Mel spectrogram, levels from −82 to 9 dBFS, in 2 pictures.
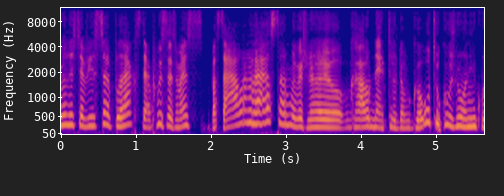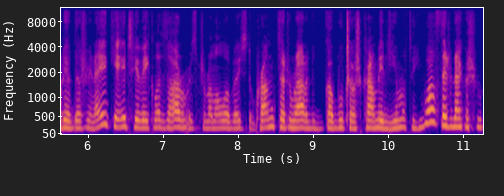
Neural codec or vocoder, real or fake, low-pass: codec, 16 kHz in and 24 kHz out, 0.4 kbps, LongCat-Audio-Codec, four codebook decoder; fake; 10.8 kHz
